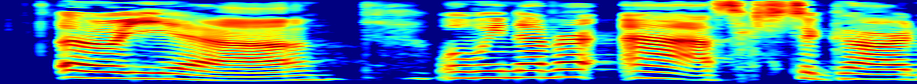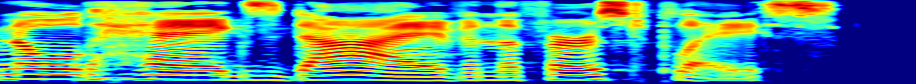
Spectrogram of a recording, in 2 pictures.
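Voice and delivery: wisecracking tone. Gareth, a gargoyle outside her door, answers Mrs. Grant's taunt; quipping. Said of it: "Gareth quipped".

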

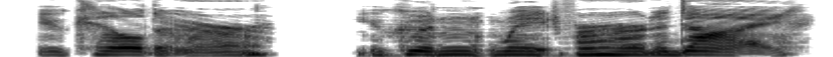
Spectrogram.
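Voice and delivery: hideous, ugly, harsh guttural throaty voice. She speaks to Petey, now in a hideous, guttural voice. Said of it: "now in a hideous, guttural voice".

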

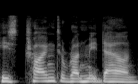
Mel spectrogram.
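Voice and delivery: plain reading voice

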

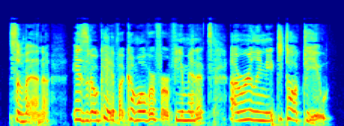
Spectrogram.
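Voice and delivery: very high, rushed, tumbling words. Narrating Marty's call to Savannah, reading Marty high-pitched, words colliding. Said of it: "Her voice came out high-pitched, her words colliding into each other".

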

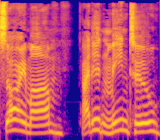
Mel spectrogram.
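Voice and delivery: very high-pitched yelled voice. A boy answers his mom, yelling. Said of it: "he yelled".

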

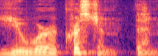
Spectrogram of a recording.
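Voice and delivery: plain reading voice

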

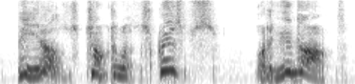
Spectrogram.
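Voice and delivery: very high, crackly parrot bird voice. Reading a story aloud, the parrot questions Henry's cat in a crackly parrot voice. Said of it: "said the parrot in a crackly voice".

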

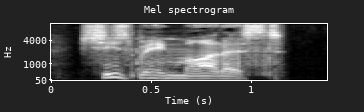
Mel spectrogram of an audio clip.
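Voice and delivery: ordinary delivery

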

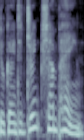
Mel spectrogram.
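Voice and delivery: ordinary talk

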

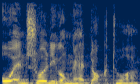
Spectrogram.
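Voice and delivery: ordinary talk

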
